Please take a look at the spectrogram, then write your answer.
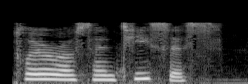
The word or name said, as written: pleurocentesis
